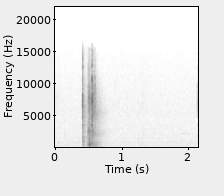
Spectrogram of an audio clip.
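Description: Scissors snipping through a strand of yarn once: a single short cut about half a second in.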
